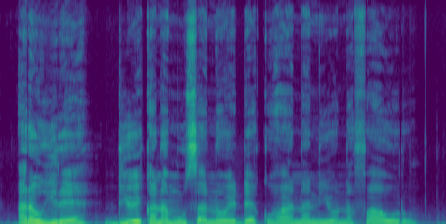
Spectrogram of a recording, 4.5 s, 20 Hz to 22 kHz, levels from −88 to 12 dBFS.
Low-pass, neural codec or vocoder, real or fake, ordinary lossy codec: none; none; real; none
